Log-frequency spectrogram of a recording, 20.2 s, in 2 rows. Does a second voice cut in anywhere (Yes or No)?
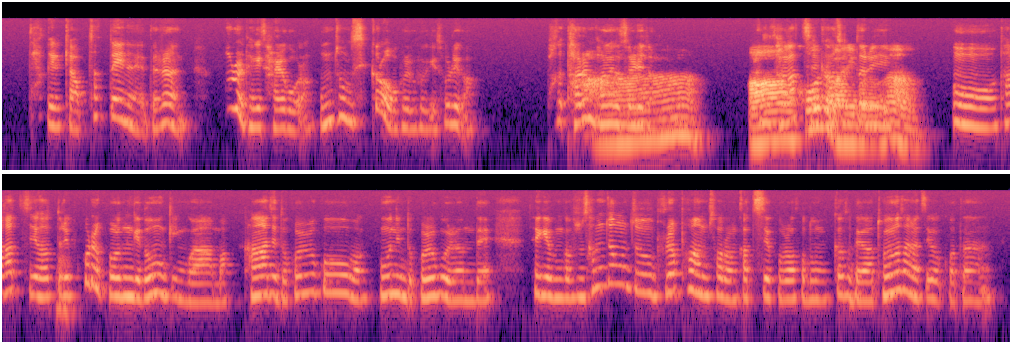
Yes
